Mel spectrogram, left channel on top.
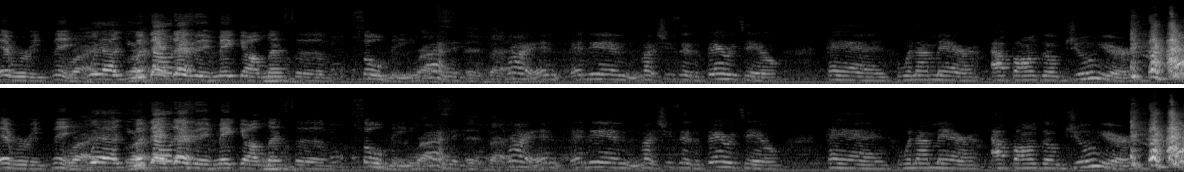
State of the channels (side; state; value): both; normal; correlation 0.34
